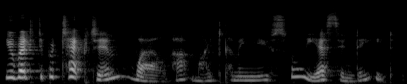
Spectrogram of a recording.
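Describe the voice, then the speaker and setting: A woman voicing a sinister, scheming headmaster in a children's story, speaking in a soft murmur. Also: mid-range voice, sing-song, normal speed, breathy edge, full character voice. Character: sinister smiling boy's school headmaster.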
